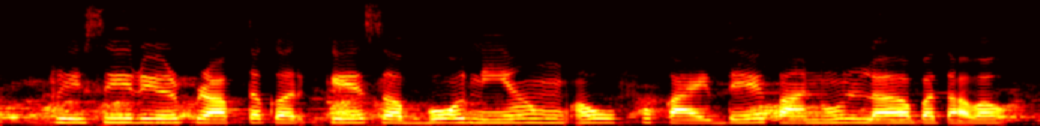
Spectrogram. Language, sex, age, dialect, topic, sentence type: Chhattisgarhi, female, 18-24, Central, banking, question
